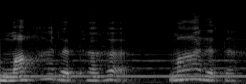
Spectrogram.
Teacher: यहां पर विसर्ग आया है तो विसर्ग की साउंड होगी ह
